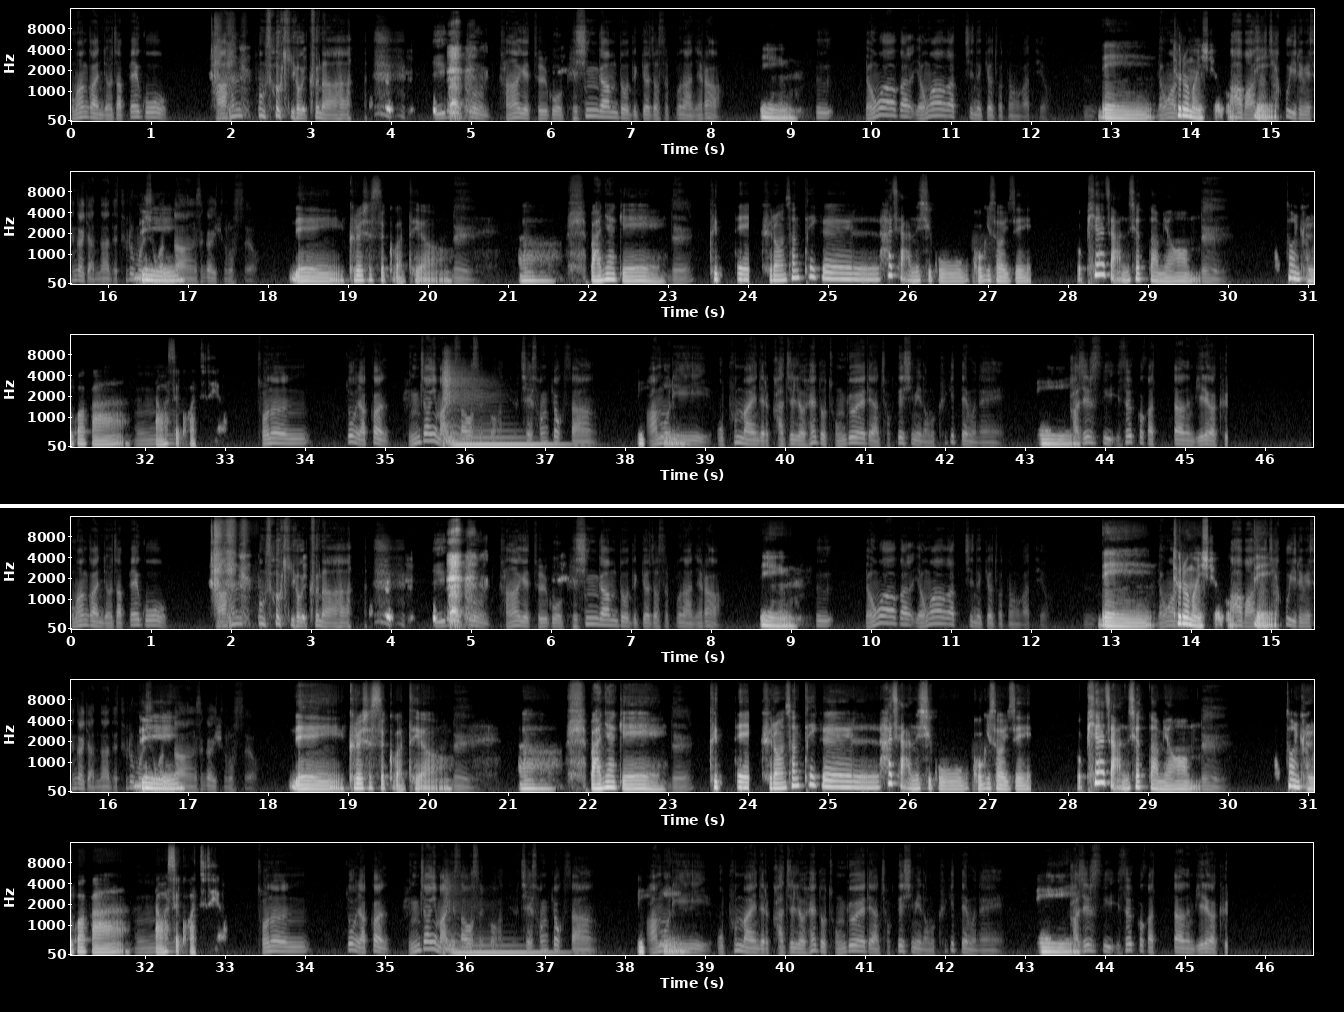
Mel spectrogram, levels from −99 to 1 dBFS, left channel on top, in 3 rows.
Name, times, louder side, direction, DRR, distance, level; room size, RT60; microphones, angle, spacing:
voice 1, 0.0-1.2 1.8-3.5 3.8-4.0 4.5-8.1 9.3-9.5 9.9-12.2 12.7-12.8 13.6-14.2 14.5-17.9 20.3-20.6 23.0-23.3 26.8-27.1 29.6-30.0 31.9-32.5 33.5-34.1 34.5-37.7 38.3-41.9 42.2-42.7 43.6-45.5, equal, ahead, 2.7 m, -45 dB
voice 2, 1.7-2.0 3.9-4.0 4.7-5.1 8.6-9.1 12.8-15.0 16.3-17.0 18.3-20.3 21.1-23.0 23.5-27.5 28.1-29.7 30.7-31.8 32.1-33.0 38.2-38.8 43.2-43.7, right 4 dB, 60° right, 0.6 m, -29 dB
sound 1, 35.7-37.4, left 4 dB, 65° left, 0.5 m, -38 dB
head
